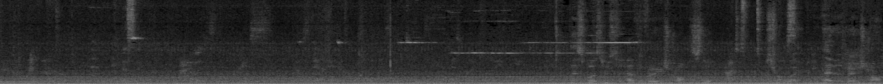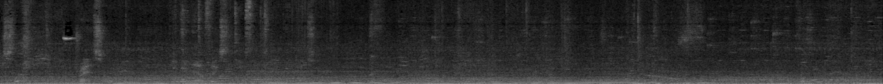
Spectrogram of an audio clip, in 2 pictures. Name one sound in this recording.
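A bus engine hums and drones steadily, with its pitch shifting as it speeds up.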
